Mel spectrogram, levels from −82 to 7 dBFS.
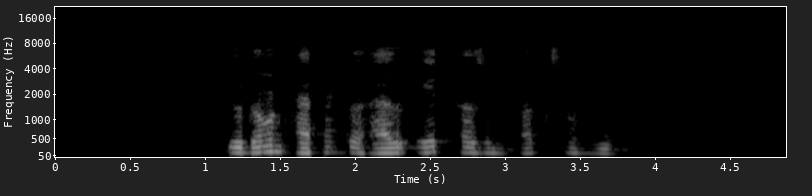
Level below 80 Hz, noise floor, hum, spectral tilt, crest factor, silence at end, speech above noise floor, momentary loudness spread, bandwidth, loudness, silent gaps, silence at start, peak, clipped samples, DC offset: -80 dBFS; -84 dBFS; none; -7.5 dB/octave; 22 dB; 1.2 s; 42 dB; 20 LU; 7.4 kHz; -41 LUFS; none; 1.15 s; -22 dBFS; under 0.1%; under 0.1%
